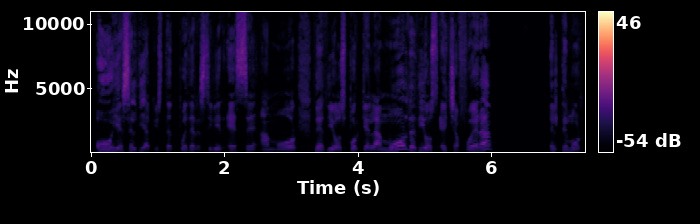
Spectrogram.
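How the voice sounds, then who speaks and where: A male pastor delivering a sermon in a lively, animated style. His voice sits a little high for a man. He swings between loud, urging exhortation and hushed, almost whispered moments. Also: creaky.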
